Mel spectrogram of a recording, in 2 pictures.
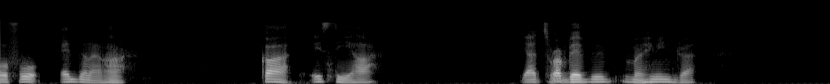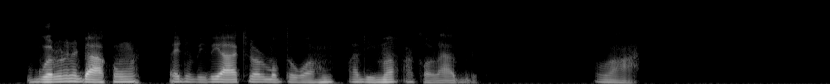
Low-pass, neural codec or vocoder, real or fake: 7.2 kHz; codec, 16 kHz in and 24 kHz out, 0.4 kbps, LongCat-Audio-Codec, four codebook decoder; fake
